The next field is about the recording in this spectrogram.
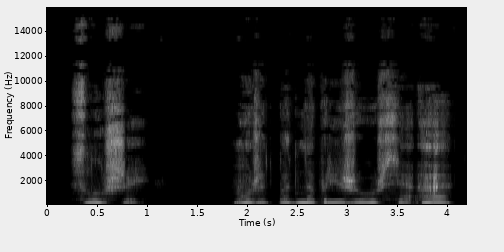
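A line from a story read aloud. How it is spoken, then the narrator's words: Quiet. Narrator (Russian): тихо сказал он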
